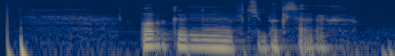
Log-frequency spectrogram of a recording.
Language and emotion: Russian, neutral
